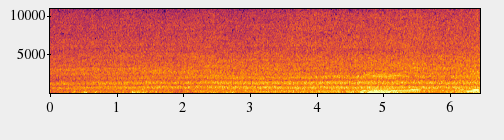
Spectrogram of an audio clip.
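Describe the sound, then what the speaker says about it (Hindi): Ettipottala waterfall pouring down toward the Krishna River makes a steady, broad rushing roar that holds level from start to finish, with a brief low thump near the end. "ये रहा वाटरफॉल।"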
